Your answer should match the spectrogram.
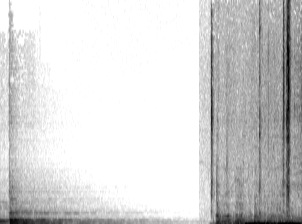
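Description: A humming tone fades into a moment of silence, then a car engine turns over and keeps running with a loud, rough rumble to the end.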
